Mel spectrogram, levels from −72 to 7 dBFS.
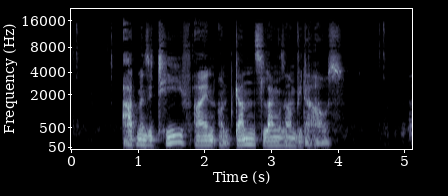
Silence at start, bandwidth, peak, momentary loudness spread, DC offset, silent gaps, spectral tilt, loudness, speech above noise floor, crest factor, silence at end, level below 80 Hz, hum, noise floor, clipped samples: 0.8 s; 16.5 kHz; -4 dBFS; 6 LU; under 0.1%; none; -4 dB/octave; -23 LUFS; 41 dB; 22 dB; 0 s; -56 dBFS; none; -64 dBFS; under 0.1%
